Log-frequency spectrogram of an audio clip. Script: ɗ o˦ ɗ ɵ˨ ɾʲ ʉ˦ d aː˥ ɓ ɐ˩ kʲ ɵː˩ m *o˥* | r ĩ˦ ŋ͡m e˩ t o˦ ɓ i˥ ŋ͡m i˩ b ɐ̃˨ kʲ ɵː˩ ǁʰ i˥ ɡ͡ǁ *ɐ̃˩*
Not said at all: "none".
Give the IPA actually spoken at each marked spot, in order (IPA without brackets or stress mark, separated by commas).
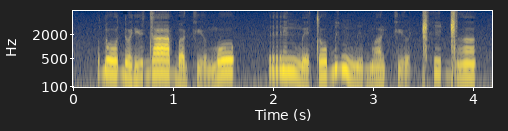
o˥, ɐ̃˥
